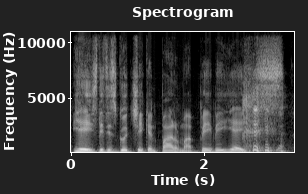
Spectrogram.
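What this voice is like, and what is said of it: Imitating Rocco Siffredi's accent. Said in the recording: “everywhere in the world apart from Australia has Rocco Siffredi's accent ... Start talking like that to your mum all the time.”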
